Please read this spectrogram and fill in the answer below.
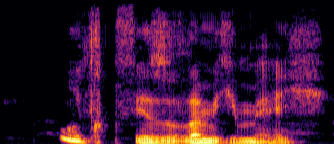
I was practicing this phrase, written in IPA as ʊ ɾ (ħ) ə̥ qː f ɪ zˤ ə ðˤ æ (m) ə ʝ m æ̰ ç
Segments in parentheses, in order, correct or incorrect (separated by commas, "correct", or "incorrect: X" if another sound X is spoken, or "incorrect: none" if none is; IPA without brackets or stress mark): incorrect: θ, correct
